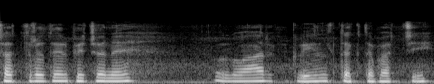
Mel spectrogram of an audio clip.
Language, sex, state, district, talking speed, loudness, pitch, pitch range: Bengali, male, Assam, Hailakandi, 85 wpm, -17 LUFS, 145 Hz, 135-155 Hz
